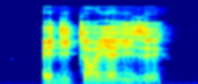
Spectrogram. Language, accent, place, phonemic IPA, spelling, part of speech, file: French, France, Lyon, /e.di.tɔ.ʁja.li.ze/, éditorialiser, verb, LL-Q150 (fra)-éditorialiser.wav
- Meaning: to editorialize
